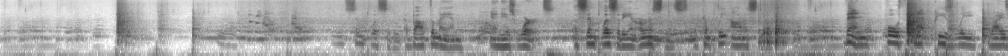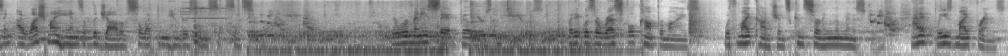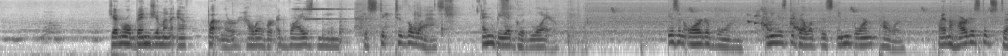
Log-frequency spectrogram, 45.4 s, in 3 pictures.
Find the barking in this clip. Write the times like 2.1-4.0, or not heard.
3.7-4.7, 19.0-19.9, 28.1-29.1, 41.4-42.4.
